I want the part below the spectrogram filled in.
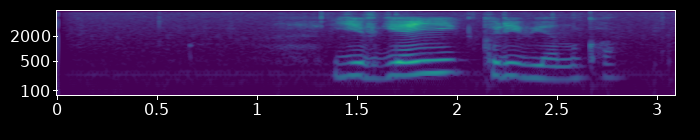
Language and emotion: Russian, neutral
